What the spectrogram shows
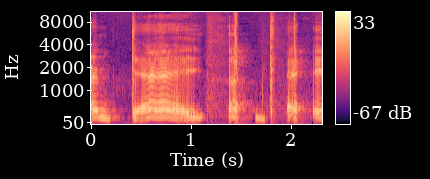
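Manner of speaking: play-acted, shrill, very high, slow, drawn-out sobbing wail. Retelling Philip falling on his knees: imitating Philip crying. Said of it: "he falls down on his knees crying".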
